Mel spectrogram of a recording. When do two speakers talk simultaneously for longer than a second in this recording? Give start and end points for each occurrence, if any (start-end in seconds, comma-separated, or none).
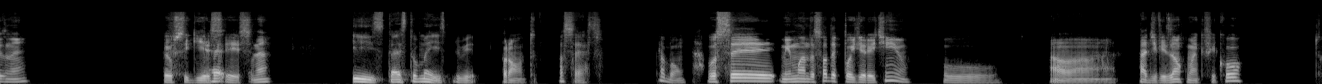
none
